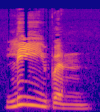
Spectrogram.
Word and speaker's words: lieben: Nós chamamos isso no idioma alemão de langes I, ou seja, um I longo, o som do I longo. Então eu vou dizer lieben.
